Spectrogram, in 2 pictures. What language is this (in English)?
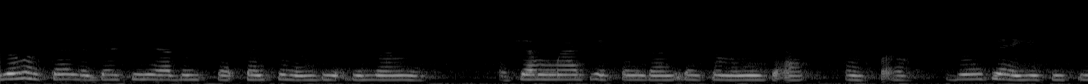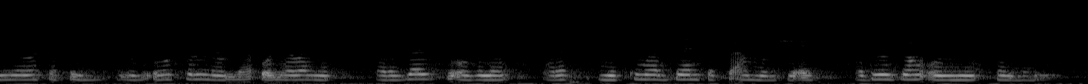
Dagbani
